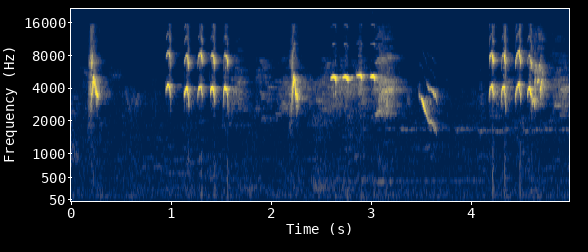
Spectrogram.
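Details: Sunda minivet, locally konin, singing gacor with full isian: quick bursts of three to five high chirps, a buzzy trill, and a thin falling note, repeated in irregular phrases.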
